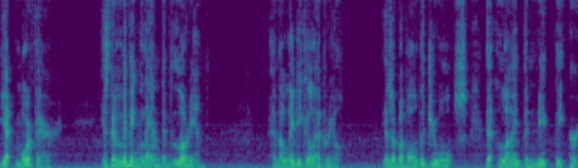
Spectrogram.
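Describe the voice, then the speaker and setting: A man speaks in a put-on character voice at a medium pitch, going at a very fast pace broken by long, frequent pauses. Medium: read story. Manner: low and grave.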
